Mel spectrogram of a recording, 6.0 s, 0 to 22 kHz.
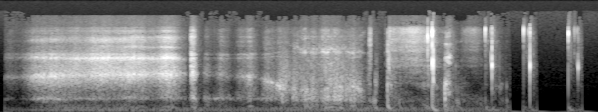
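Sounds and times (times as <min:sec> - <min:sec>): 
big quiet yawn: 0:00.1 - 0:04.8
lip smacking: 0:01.9 - 0:05.9.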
